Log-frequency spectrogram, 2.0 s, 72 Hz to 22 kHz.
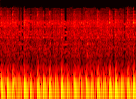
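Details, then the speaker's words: Coolster 110cc Chinese ATV just fitted with a new carburetor, started with a little choke: single-cylinder putters at a brisk, steady beat, faster than normal idle; idle screw set too high, turned down. "Idle's a little high. Just crank it down a little bit if it stops moving."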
